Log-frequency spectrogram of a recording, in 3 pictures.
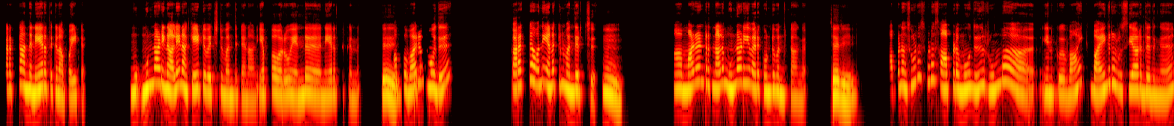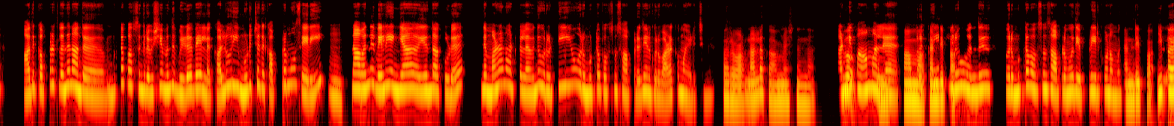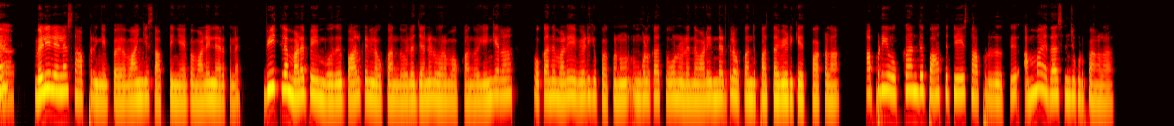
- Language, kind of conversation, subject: Tamil, podcast, மழை பொழுதில் சாப்பிட வேண்டிய உணவுகள் பற்றி சொல்லலாமா?
- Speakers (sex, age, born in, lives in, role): female, 25-29, India, India, guest; female, 35-39, India, India, host
- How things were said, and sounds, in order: unintelligible speech; in English: "காம்பினேஷன்"; unintelligible speech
